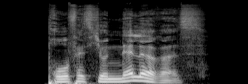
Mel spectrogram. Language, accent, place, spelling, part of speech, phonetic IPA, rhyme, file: German, Germany, Berlin, professionelleres, adjective, [pʁofɛsi̯oˈnɛləʁəs], -ɛləʁəs, De-professionelleres.ogg
- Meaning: strong/mixed nominative/accusative neuter singular comparative degree of professionell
